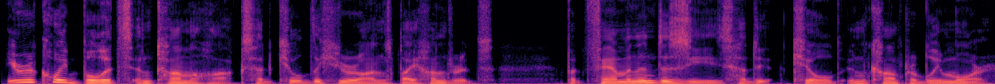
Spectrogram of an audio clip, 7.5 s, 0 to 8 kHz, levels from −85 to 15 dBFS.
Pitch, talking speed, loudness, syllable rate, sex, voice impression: 105 Hz, 145 wpm, -19 LUFS, 5.2 syllables/s, male, masculine, adult-like, thick, tensed, powerful, soft, slightly muffled, intellectual, mature, friendly, wild, lively, slightly strict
